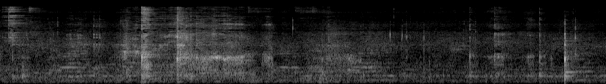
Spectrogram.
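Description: Metal spoon scraping and clinking against a metal bowl as the last of the pasta is scooped up, with a few sharp clinks, loudest about a second and a half in.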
